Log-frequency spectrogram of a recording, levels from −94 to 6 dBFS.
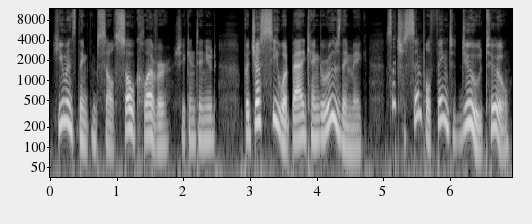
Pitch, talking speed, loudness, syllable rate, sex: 155 Hz, 180 wpm, -19 LUFS, 5.1 syllables/s, male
